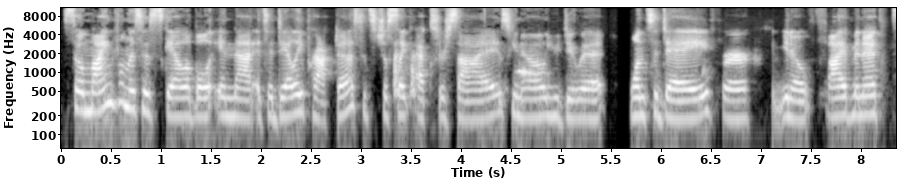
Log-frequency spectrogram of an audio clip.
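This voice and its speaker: Her pitch medium with ordinary variation, a woman speaks with an American accent. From US Northeast (Long Island, New York). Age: 40s. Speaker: nonprofit founder and mindfulness teacher. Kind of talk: interview, partly guided meditation. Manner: fast talker.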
